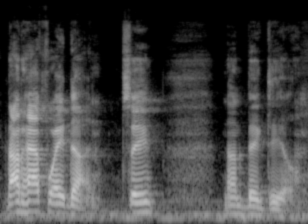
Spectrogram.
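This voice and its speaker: A man's voice: medium pitch, expressive, a little slow, vocal fry, pushed and bright. A man talking casually in a first-person vlog, rambling and plain-spoken with frequent swearing. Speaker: vlogger. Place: sitting in a cold plunge.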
